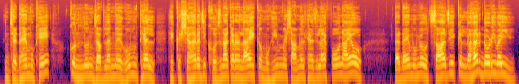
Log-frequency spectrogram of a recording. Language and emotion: Sindhi, happy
